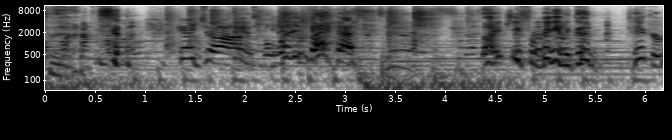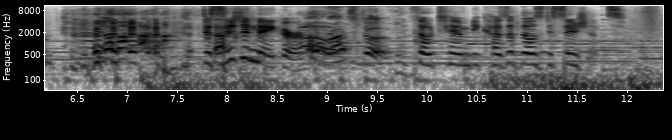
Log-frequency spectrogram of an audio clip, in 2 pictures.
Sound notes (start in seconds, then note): 2.8 group clapping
